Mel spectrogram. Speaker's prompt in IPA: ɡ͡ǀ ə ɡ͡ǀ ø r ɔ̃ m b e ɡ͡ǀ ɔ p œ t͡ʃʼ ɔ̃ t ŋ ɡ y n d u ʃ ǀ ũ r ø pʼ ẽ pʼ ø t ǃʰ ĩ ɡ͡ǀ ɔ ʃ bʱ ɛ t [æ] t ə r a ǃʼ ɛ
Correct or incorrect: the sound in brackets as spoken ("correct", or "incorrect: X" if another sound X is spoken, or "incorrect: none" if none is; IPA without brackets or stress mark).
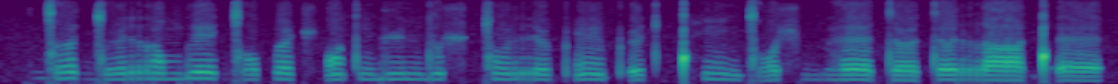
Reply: incorrect: œ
